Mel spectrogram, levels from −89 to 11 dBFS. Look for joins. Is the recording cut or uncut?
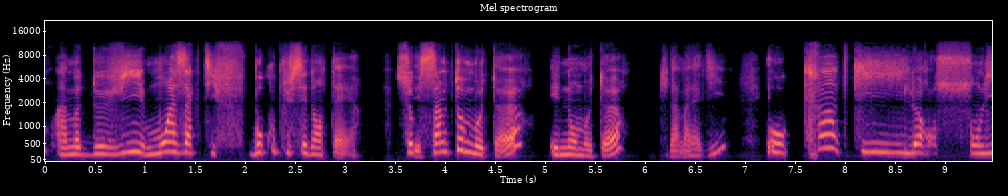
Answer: cut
